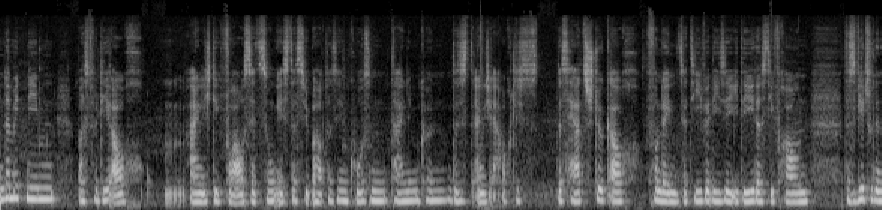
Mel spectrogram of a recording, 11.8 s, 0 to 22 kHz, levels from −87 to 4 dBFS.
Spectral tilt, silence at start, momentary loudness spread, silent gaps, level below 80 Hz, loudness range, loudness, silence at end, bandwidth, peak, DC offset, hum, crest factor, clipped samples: -5.5 dB/octave; 0 s; 10 LU; none; -60 dBFS; 2 LU; -23 LUFS; 0 s; 16.5 kHz; -6 dBFS; under 0.1%; none; 16 dB; under 0.1%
